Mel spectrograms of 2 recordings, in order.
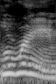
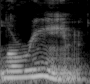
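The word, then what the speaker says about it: Laurine: Not Lorraine, because I had a great aunt Lorraine, but Lorene, L-A-U-R-I-N-E.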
